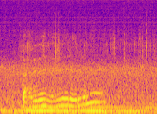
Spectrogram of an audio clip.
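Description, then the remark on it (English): A dove-like cooing ringtone used as an alarm clock plays: a soft, low, wavering coo lasting about a second and a half over a steady background hum, then it stops. “I have that ringtone as my alarm clock.”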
